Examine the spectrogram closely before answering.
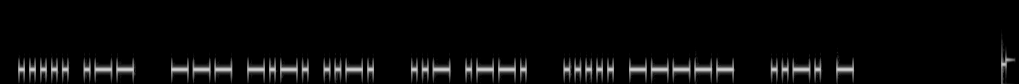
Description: Morse code, heard as a keyed tone, about 22 wpm, 700 Hz. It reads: 5W OCF UP 50 FT
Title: Practice QSO - Exchange 2 - Info - 22wpm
